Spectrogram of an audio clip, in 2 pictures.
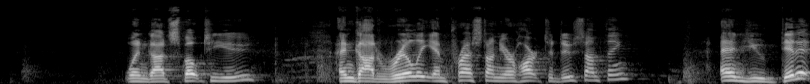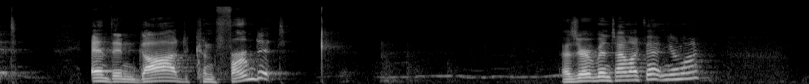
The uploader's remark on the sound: Sermon preached at Mid County Baptist Church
